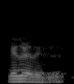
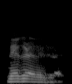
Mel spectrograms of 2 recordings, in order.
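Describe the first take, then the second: The two takes are said the same way.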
